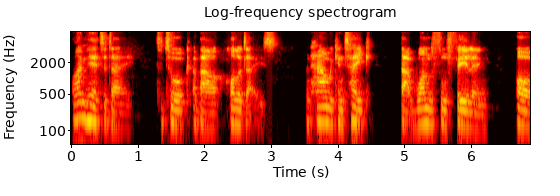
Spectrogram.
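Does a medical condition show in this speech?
No.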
